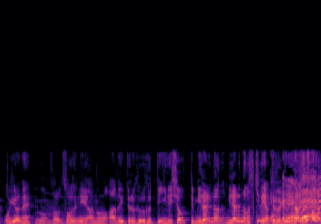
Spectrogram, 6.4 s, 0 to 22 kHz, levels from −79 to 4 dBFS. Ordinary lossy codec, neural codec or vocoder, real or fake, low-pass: none; none; real; 7.2 kHz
